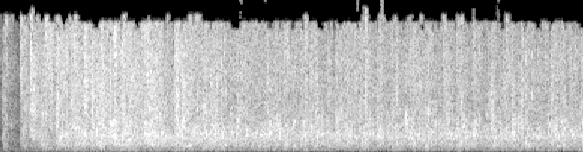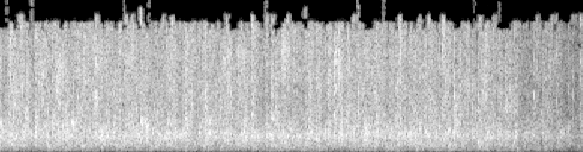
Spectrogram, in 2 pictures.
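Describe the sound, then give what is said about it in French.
Sustained applause from an audience with healthcare workers in the front row, a dense, steady patter of many hands clapping at an even loudness for nearly ten seconds, with no voices standing out. “Alors on observe, quand on observe bien, il y a des soignants qui applaudissent au premier rang et d'autres qui n'applaudissent pas.”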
